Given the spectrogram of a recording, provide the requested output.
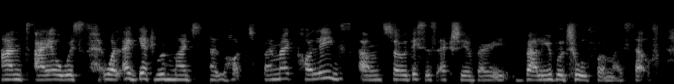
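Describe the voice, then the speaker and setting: Her tone is bright and sharp, with a German accent. This woman's pitch sits fairly high. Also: dry, close sound with no echo. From Germany. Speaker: patient advocate. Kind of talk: conference presentation.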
